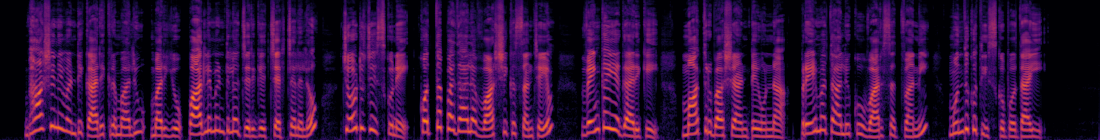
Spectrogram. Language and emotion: Telugu, neutral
